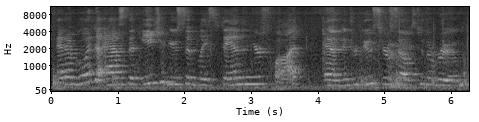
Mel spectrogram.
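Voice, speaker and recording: A woman's voice: sits high, heavy background noise. Woman addressing a room, distant and echoey. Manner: measured, formal welcoming speech. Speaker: interfaith alliance director. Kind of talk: addressing a gathering. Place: meeting room.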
